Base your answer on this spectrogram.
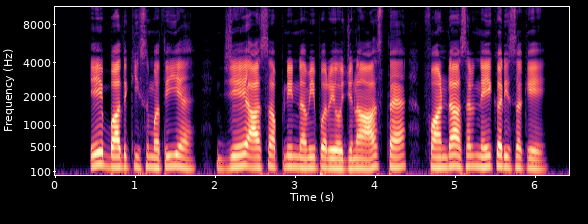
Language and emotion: Dogri, sad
